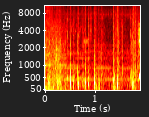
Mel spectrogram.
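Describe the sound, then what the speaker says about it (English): Horse hooves clip-clop in Red Dead Redemption, a brisk steady trot of close hoofbeats with a voice speaking over them and a short snort or whinny at the end. "Control that horse, will ya?"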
